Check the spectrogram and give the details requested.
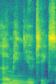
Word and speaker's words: hermeneutics: So that's pronounced as hermeneutics.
